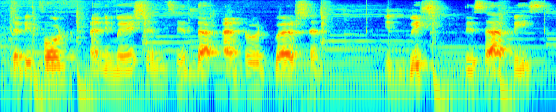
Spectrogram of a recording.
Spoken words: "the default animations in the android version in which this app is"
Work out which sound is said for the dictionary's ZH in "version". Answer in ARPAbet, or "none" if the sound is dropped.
SH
